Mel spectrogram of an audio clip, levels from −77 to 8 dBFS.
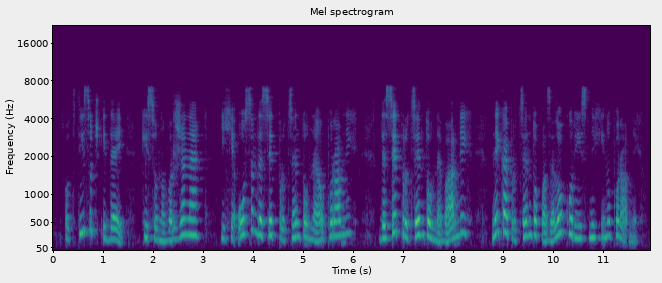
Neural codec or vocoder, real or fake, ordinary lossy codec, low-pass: none; real; none; 7.2 kHz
